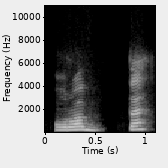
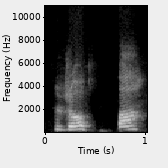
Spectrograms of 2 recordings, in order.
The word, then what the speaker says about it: رَبَّ: So make sure that you pronounce it as Fatha, not Kasra. Rabba. Rabba.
